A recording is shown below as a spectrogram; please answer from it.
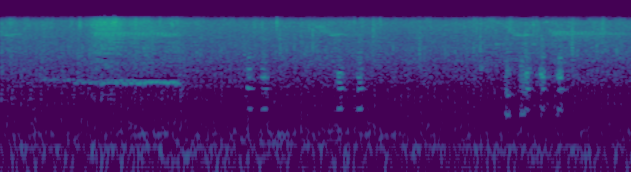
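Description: Hens clucking faintly: one drawn-out call about a second in, then short clucks in pairs and small clusters through the rest, over a low steady background rumble.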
